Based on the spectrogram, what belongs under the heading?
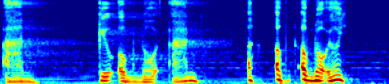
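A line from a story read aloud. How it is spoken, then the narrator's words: Stammering. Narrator (Vietnamese): An lắp bắp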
